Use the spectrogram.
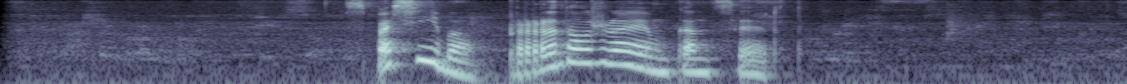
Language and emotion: Russian, positive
